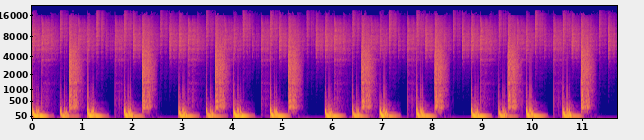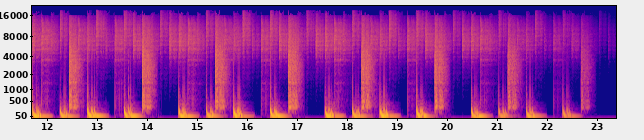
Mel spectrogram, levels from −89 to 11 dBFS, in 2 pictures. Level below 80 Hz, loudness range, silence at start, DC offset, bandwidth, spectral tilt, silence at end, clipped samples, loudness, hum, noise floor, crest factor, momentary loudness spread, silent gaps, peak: -16 dBFS; 2 LU; 0 s; under 0.1%; 19 kHz; -4 dB/octave; 0.55 s; under 0.1%; -16 LUFS; none; -51 dBFS; 14 dB; 11 LU; none; 0 dBFS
